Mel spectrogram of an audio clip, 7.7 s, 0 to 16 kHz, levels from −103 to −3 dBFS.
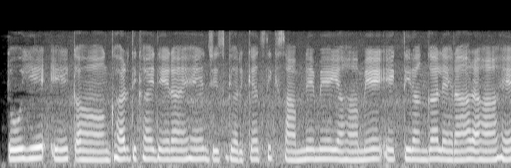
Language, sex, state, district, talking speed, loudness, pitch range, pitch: Hindi, female, Tripura, West Tripura, 165 wpm, -13 LUFS, 195-210 Hz, 205 Hz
